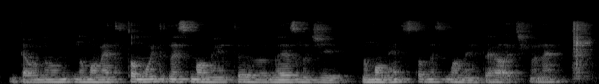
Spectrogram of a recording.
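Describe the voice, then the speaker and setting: Somewhat breathy and medium in pitch, a man's voice moves at a fairly quick pace with monotone, flat intonation. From Sorocaba, São Paulo state, Brazil. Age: 20s. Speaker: designer and book layout artist. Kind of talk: casual chat.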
